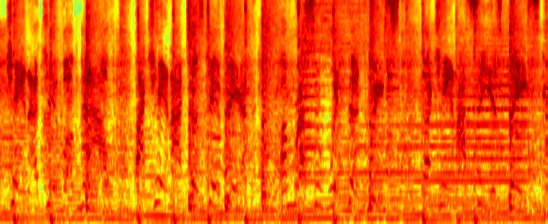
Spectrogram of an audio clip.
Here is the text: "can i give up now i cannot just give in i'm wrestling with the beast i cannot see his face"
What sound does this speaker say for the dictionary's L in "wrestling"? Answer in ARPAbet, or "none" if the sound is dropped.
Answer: none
